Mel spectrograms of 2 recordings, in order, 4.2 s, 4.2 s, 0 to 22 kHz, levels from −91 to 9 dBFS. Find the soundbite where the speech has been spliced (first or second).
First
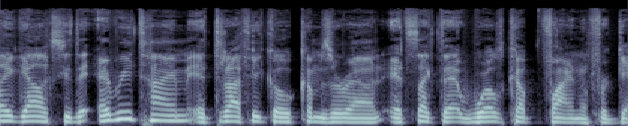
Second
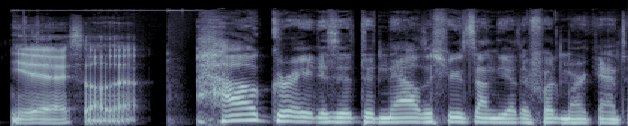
second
